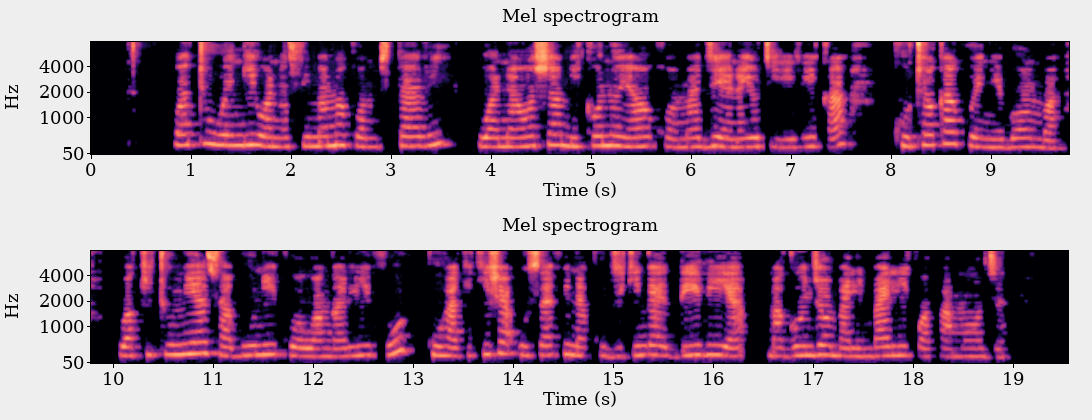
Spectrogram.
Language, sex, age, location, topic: Swahili, female, 18-24, Nairobi, health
